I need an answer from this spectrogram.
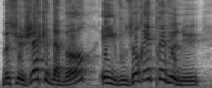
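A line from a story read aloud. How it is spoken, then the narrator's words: Strange retort. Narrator (French): riposta Bill d'un ton étrange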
